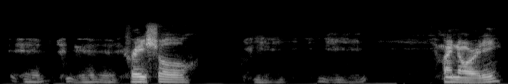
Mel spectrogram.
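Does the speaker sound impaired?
Yes: stuttering; adult stuttering; stutters openly during recorded interview; part-word repetitions like c- c-, frequent uh interjections before words, breaks mid-word; here blocks.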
